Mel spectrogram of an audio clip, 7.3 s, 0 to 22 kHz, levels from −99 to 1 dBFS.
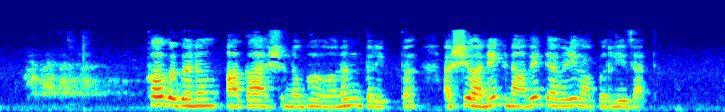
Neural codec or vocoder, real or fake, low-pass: none; real; 7.2 kHz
